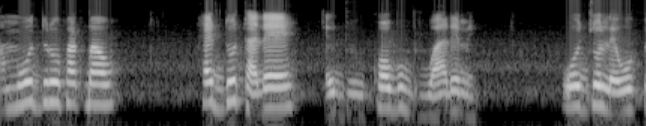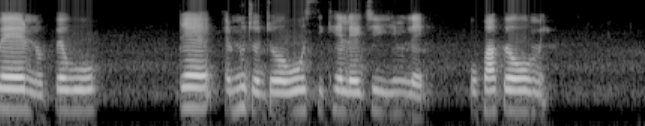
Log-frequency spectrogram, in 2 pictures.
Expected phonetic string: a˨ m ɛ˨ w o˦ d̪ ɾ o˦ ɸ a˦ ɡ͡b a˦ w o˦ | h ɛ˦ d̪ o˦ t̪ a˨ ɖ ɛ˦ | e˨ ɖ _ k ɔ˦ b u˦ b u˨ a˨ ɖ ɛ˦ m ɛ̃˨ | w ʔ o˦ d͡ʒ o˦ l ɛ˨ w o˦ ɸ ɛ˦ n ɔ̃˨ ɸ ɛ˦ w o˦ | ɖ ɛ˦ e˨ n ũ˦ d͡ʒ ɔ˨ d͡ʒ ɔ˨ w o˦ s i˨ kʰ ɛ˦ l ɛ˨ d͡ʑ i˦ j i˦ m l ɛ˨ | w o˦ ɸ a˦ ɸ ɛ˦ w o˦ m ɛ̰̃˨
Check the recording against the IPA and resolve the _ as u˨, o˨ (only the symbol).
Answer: u˨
